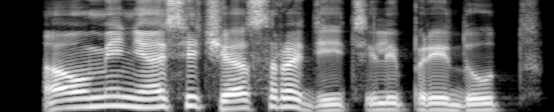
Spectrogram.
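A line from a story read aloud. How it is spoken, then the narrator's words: Gloomy female voice. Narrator (Russian): мрачно проговорила Баженова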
